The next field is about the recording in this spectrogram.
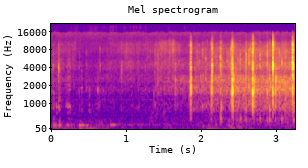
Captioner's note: applause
